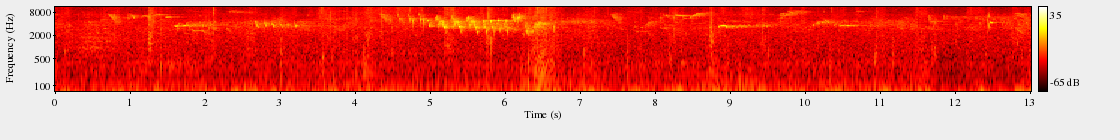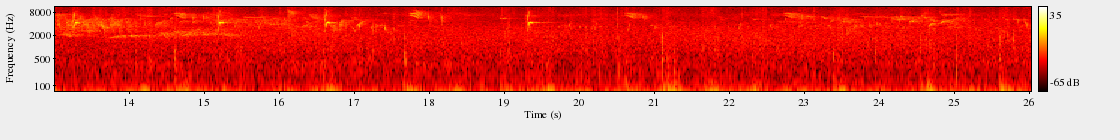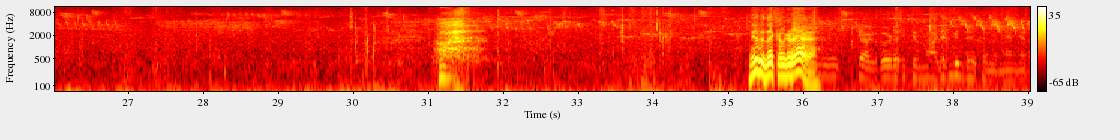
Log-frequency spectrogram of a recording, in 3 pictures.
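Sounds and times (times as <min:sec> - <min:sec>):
birds chirping and trilling: 0:00.0 - 0:11.7.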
